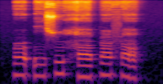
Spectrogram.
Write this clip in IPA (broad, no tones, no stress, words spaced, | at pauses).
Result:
ʊ ʔiʃy hɛpœfɛ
